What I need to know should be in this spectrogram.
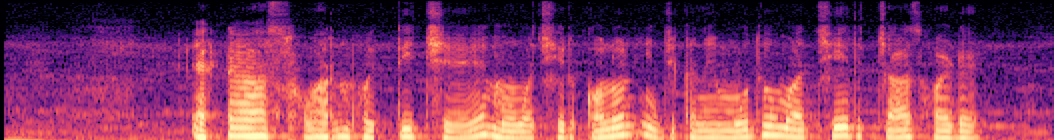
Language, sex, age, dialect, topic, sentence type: Bengali, male, 25-30, Western, agriculture, statement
